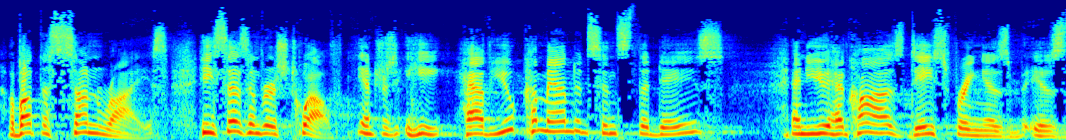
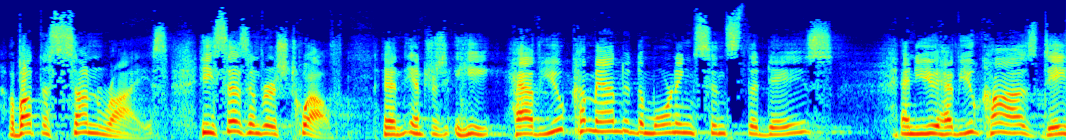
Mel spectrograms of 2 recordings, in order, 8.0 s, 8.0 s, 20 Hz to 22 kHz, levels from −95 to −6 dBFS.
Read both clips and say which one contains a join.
first; 3 cuts; at 2.7 s, 4.4 s, 6.4 s

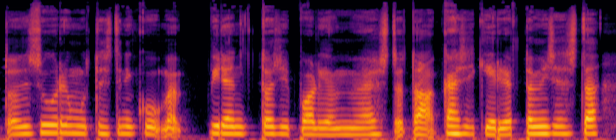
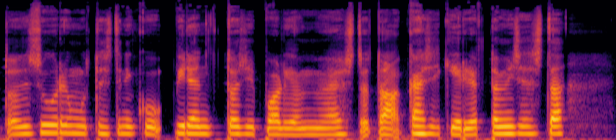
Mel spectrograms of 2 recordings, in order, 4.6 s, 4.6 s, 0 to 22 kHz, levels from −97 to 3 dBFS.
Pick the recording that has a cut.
second; 1 cut; at 1.2 s

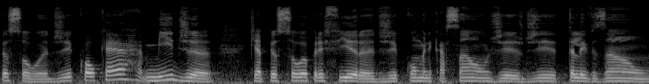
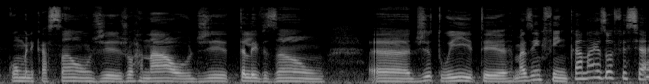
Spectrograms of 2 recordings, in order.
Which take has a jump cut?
first; 1 cut; at 5.2 s

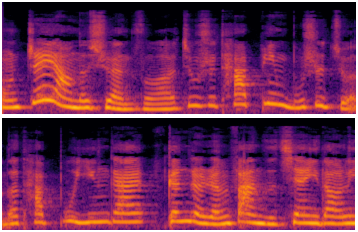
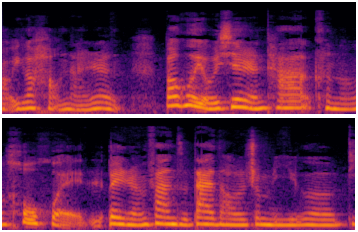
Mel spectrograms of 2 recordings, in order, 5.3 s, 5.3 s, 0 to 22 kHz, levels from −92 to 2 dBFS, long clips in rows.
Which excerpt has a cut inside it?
first; 1 cut; at 3.8 s

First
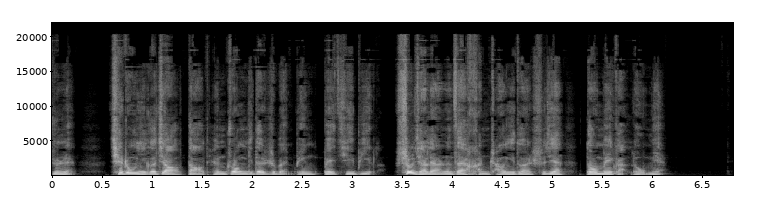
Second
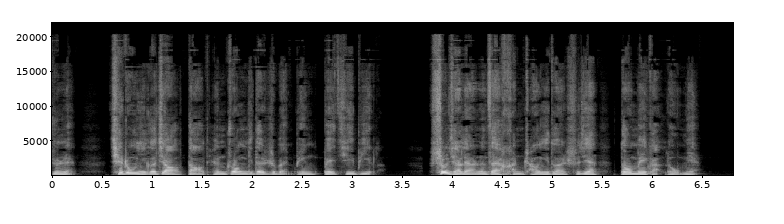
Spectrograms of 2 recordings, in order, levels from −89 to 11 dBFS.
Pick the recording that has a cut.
first; 1 cut; at 3.4 s

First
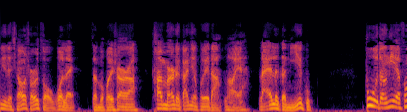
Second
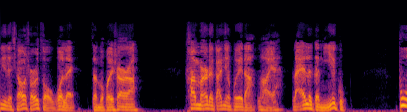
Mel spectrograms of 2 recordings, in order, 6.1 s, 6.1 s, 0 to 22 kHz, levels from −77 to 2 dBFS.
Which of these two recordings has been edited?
first; 1 cut; at 2.2 s

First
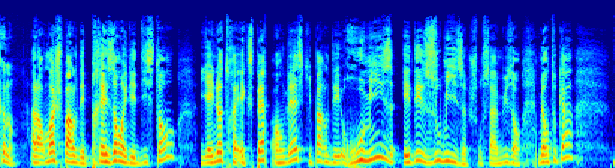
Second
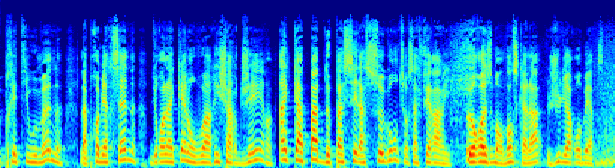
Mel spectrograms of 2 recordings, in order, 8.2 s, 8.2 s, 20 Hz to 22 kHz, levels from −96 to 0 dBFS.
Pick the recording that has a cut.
first; 1 cut; at 2.7 s

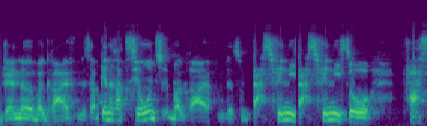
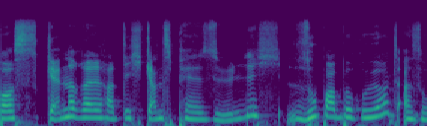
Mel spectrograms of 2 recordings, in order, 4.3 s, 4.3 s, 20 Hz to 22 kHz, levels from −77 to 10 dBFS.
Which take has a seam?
first; 2 cuts; at 1.0 s, 2.9 s

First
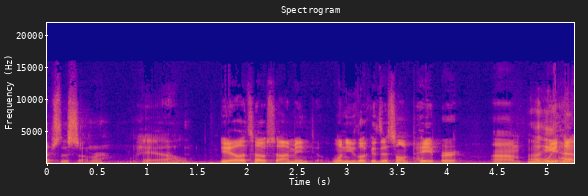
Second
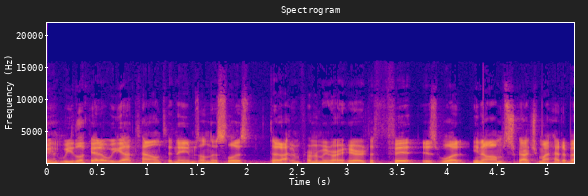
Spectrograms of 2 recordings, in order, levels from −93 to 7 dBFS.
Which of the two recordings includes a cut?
second; 3 cuts; at 2.4 s, 3.2 s, 4.2 s

